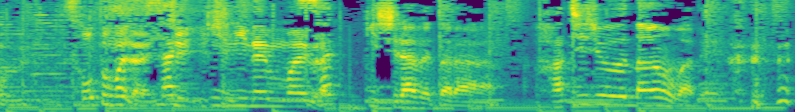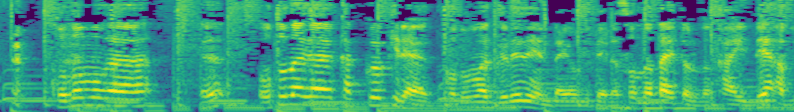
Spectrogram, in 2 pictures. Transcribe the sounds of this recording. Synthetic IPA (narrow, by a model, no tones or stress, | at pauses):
sot̪oasakːʲiɲinẽmːaeɡɯsakʲːiɕiɾabe̞t̪aɾa̰ | hat͡ɕiʑɨːnãɰ̃βa̰d̪e̞̰ | ko̞d̪o̞mo̞ɡa | ɯ̟̃o̞t̪o̞naɡakakːook̬ʲiɾeko̞d̪o̞mo̞ɡaɡɯ̟ɾenẽ̞nd̪ajo̞mʲit̪ainasõ̞nːat̪ait̪o̞ɾɯ̟no̞kaid̪e̞ɦa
